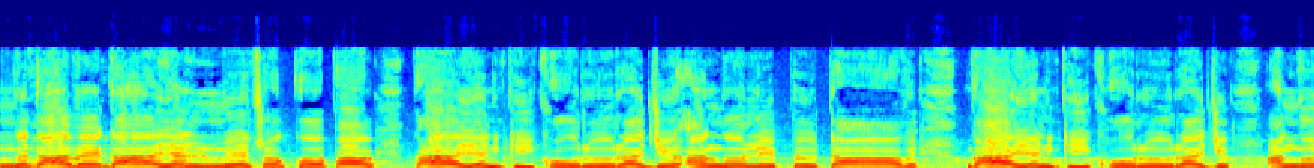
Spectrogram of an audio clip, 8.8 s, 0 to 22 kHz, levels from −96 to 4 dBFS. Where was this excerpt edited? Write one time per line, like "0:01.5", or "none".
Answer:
none

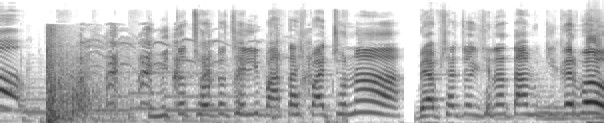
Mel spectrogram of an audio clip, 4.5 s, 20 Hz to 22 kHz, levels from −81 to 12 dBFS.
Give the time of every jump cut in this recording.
none

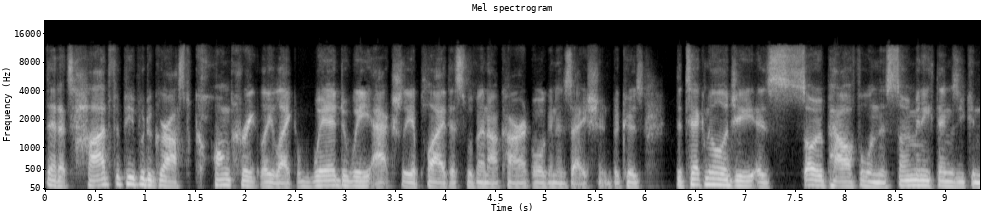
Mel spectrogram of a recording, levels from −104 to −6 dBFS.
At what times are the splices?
none

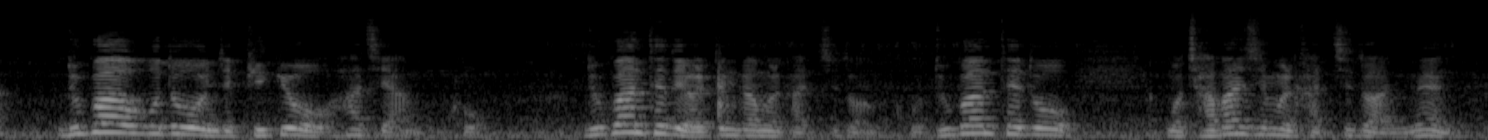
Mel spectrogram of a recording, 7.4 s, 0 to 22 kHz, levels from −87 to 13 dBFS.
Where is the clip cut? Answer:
none

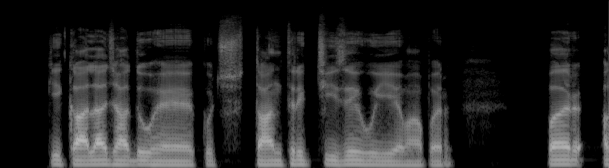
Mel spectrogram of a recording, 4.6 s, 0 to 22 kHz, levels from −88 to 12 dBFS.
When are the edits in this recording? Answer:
none

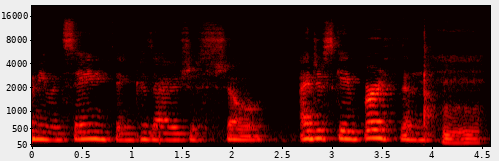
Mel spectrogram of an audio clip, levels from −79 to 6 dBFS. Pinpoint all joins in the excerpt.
none

